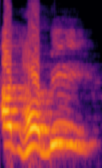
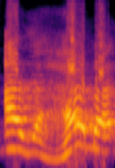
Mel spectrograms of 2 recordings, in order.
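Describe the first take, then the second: First: The word ends with an 'i' vowel. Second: The word ends with an 'a' vowel. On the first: The speaker calls it wrong. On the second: The speaker calls it right. "Yang pertama contohnya"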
